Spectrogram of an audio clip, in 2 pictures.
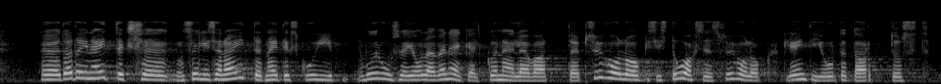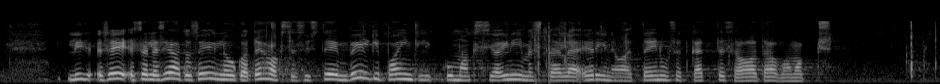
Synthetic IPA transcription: t̪ɑt̪e̞jnæjt̪ːˑe̞ksselʲːisenæjt̪ːˑet̪næjt̪ːˑe̞kskujvɤɾuse̞jo̞le̞ve̞ne̞ɡe̞lt̪̚kɤne̞le̞vɑt̪ˑpsyɦo̞lo̞ːɡisist̪uːwɑksespsyɦo̞lo̞ːkkːlie̞nʲd̪̥ijuːɾd̪̥e̞t̪ɑrt̪ːust̪ | liese̞lːe̞s̬e̞ɑd̪use̞ːlnɤwɡ̥ɑt̪e̞ɦɑksːe̞syst̪e̞ːmve̞ːlɡipɑjnd̪̥likˑːumɑksjɑinime̞st̪e̞leʔe̞ɾine̞vɑd̪̥̚t̪e̞ːnuse̞d̪̥kæt̪ːe̞sɑːd̪ɑvɑmɑks

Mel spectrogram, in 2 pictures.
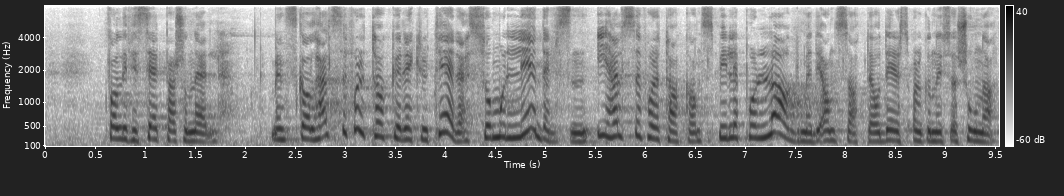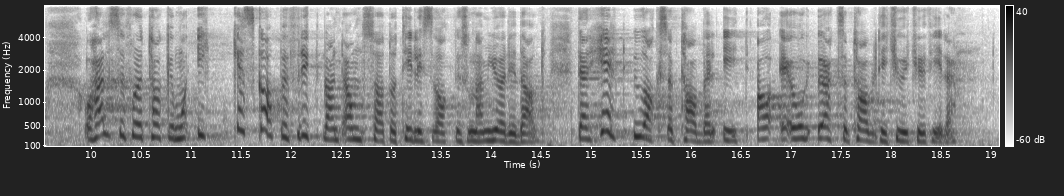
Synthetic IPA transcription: kʰʋɑlɪfɪseːʈ̚pʰæʂʊnɛl | mɛnskɑlɦɛlsəfoːɾət̪ʰɑːkəɾɛkɾʉt̪ʰeːɾəsɔmɔleːd̪əlsnɪhɛlsəfoːɾət̪ʰɑːkɑnspɪlːəpʰɔlɑːɡmɛd̪ɪɑnsɑt̪ːəɔd̪eːɾəsɔɾɡɑnɪsɑʂuːnɑ | ʔɔɦɛlsəfoːɾət̪ʰɑːkəmɔɪkːəskɑːpəfɾʏk̚t̪̚blɑnt̪ɑnsɑt̪ːəɔt̪ʰɪlːɪt̪sʋɑlk̪nəsɔmd̪ɛmjøːɾɪd̪ɑ̰ːɡd̪̥ɛæɾheːlt̪ʉɑksɛp̚t̪ʰɑːbəlɪ | ʉɑksɛp̚t̪ʰɑːbəlt̪ɪlçʉːəçʉːəfḭːɾə̰

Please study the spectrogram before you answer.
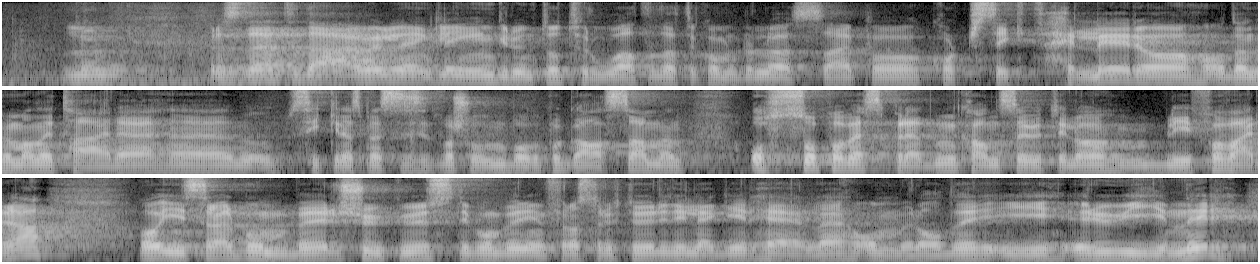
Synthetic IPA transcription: pʰɾɛsɪd̪ɛnt̪d̪ɛæɾjʋɛleːɡənt̪lɪɪŋːənɡɾʉnt̪ɪlɔt̪ʰɾuːɑt̪d̪ɛt̪ːəkʰɔmːəʈɪlɔløːsə̥sæɪpʰɔkʰɔʈːsɪkt̪hɛlːəɾɔːd̪ɛnhʉmɑnɪt̪ʰæːɾə | sɪkəɾhɛːt̪smɛsɪəsɪt̪ʋɑʂuːnn̩boːd̪əpʰɔɡɑːsɑmɛn | ɔsːɔpʰɔʋɛst̪̚bɾɛd̪n̩kʰɑnseːʉːt̪ʰːɪlɔbliːfɔɾʋæɾːɑ | ɔiːsɾɑɛlbʊmbəɾʂʉːkəhʉːsd̪ɪbʊmbəɾɪnfɾɑst̪ɾʉkt̪ʰʉːɾd̪ɪlɛɡːəɾɦeːləɔmɾoːd̪əɾɪɾʉiːnəɾ

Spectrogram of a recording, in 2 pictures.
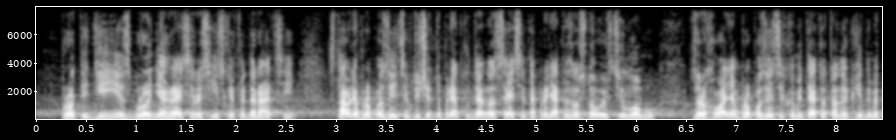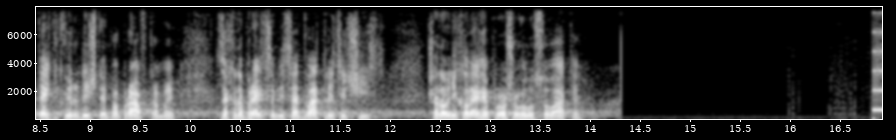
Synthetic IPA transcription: pɾɔt̪ɪdʲijizbɾɔjnʲijɐɦɾɛsʲijiɾɔsʲijsʲkɔjifed̪eɾɑt͡sʲiji | st̪ɑwlʲɐpɾɔpɔzɪt͡sʲijiwklʲʊt͡ʃɪt̪pɔɾʲad̪kʊd̪ɛnɔɦɔsɛsʲijiɐt̪ɐpɾɪnʲat̪ɪzɐɔsnɔʋɔjʊwt͡sʲilˠɔmʊ | zɔɾɐxʊʋɑnʲːɐmpɾɔpɔzɪt͡sʲijikɔmʲit̪ɛt̪ʊt̪ɐneɔbxʲid̪nɪmɪt̪ɛxnʲikɔjʊɾɪd̪ɪt͡ʃnɔmɪpɔpɾɑwkɐmɪzɐkɔnɔp̬ɾeɐɛk̚t̪sʲmd̪esʲad̪̚d̪ʋɑt̪ɾɪt͡sʲːɐtʲʃisʲtʲ | ʃɐnɔwnʲikɔlˠɛɦɪpɾɔʃʊɦɔlˠɔsʊʋɑt̪ɪ

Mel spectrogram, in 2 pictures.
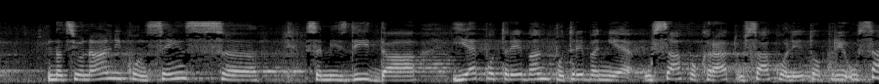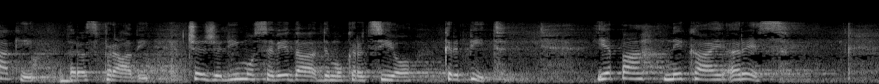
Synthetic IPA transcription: nat̪sijɔnaːlnikɔnsens | ɛmizd̪id̪a | jɛpɔt̪ɾeːbənpɔt̪ɾeːbənjɛusaːkɔkɾat̪usaːkɔleːt̪ɔpɾiusaːkiɾaspɾaːʋit͡ʃɛʒɛlimɔsɛʋeːd̪ad̪ɛmɔkɾat̪sijɔkɾɛpit̪ | jɛpaneːkajɾeːs

